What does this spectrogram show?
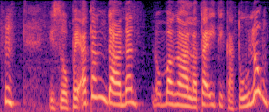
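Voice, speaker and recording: A woman's voice: high voice, very animated, a little fast. A woman acting a bossy, scheming, possessive female character in an Ilocano audio drama, whiny and insistent. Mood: scheming, irritated.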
